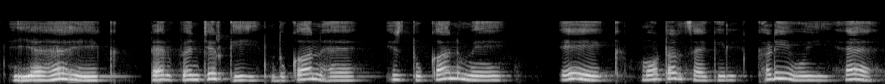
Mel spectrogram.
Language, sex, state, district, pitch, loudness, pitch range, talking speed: Hindi, male, Uttar Pradesh, Saharanpur, 200 Hz, -17 LUFS, 190-225 Hz, 100 wpm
